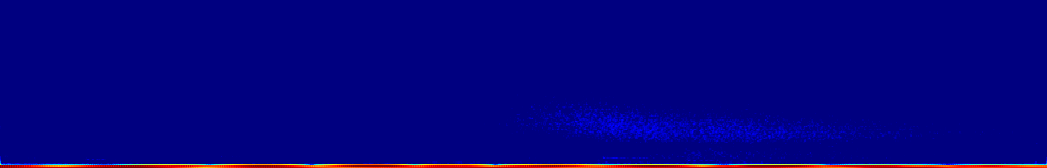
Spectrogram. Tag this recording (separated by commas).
singing bowl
